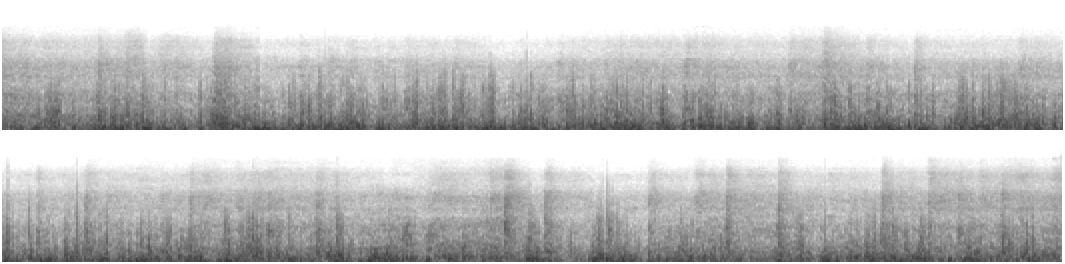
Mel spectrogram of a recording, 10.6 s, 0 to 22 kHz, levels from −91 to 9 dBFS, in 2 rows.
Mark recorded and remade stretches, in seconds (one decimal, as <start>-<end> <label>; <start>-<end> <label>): 0.0-7.1 recorded; 7.1-7.9 remade; 7.9-10.6 recorded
